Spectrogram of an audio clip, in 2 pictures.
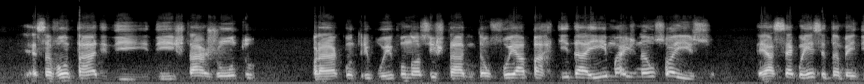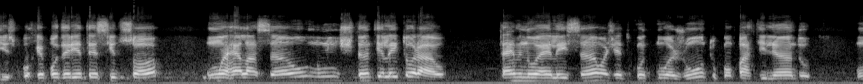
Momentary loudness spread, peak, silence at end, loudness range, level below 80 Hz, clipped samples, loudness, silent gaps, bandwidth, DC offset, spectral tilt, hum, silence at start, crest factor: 8 LU; 0 dBFS; 0 s; 2 LU; -42 dBFS; under 0.1%; -13 LUFS; none; 13.5 kHz; under 0.1%; -0.5 dB/octave; none; 0.25 s; 14 dB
